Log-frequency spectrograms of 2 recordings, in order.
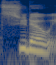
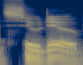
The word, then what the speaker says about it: sudo: And I've always kind of said sudo because it's super user do.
